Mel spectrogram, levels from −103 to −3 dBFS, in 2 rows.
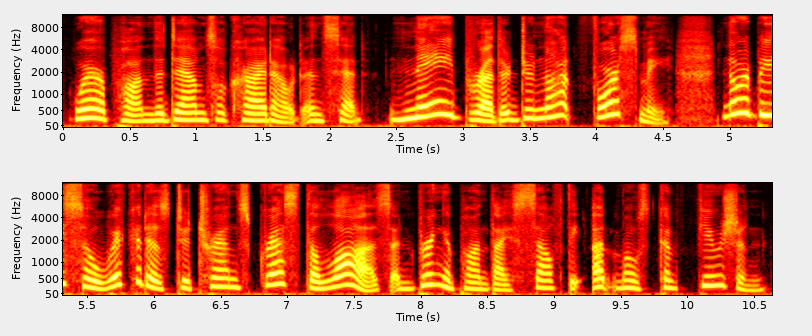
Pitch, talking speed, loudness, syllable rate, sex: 240 Hz, 165 wpm, -19 LUFS, 4.2 syllables/s, female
